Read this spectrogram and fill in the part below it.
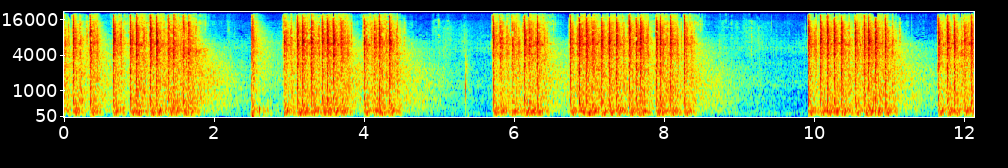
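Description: Bursts of automatic machine gun fire from convoy vehicles in the Arma 3 military shooter, loud and close, coming in long sustained strings separated by short pauses and fading echoes, with no talk over it.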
